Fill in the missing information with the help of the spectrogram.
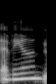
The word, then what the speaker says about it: Evian: Evian? – Yeah.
